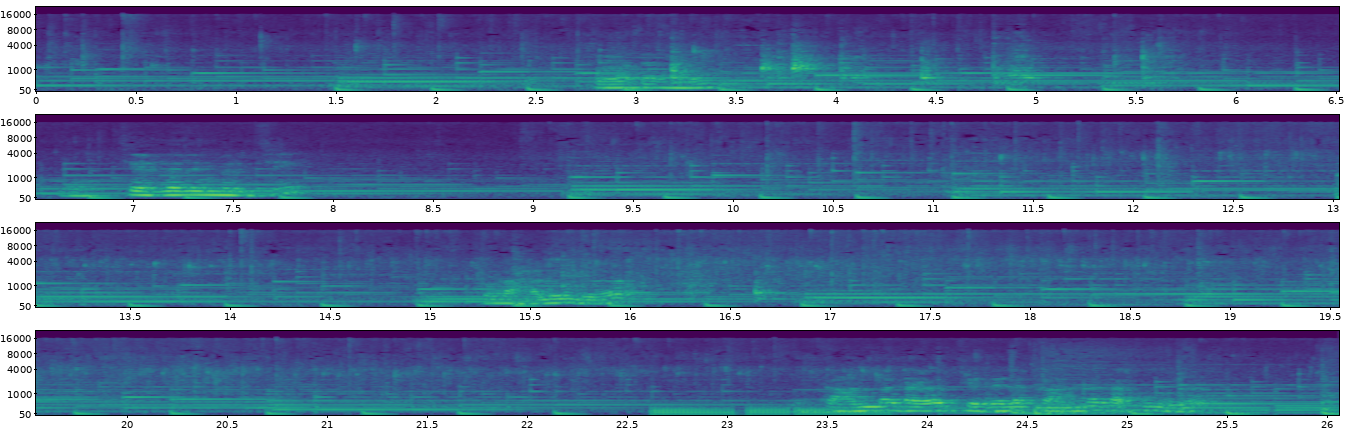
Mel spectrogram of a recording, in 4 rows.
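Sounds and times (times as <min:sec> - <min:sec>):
background music with beat: 0:00.0 - 0:26.0
food sizzling in hot oil: 0:00.0 - 0:26.0
ladle stirring in pan: 0:03.1 - 0:05.8.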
